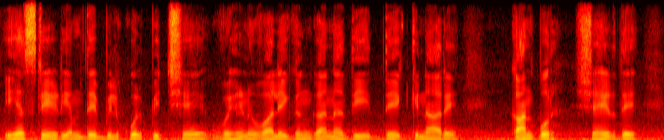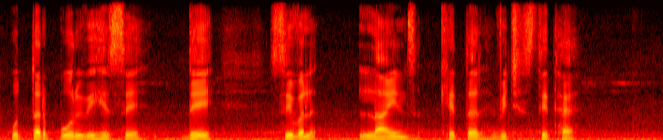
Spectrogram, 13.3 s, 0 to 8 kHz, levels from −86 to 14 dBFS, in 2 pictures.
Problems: background sounds at intervals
